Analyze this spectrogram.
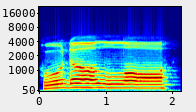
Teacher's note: Di sini kena baca nipis lafzul jalalah. Di sini lafzul jalalah perkataan Allah kita baca tebal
